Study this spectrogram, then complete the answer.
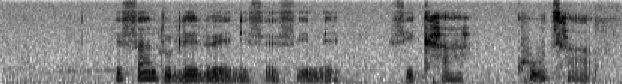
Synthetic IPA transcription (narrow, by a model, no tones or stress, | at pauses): ɛsandʱulɛlwenisesinɛ | sikʰa | kʰuːtʰaː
